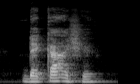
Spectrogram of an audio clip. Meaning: 1. the construction or maintenance of dykes 2. a collection of dykes, especially a network of dykes 3. a tract of land claimed or protected by dykes; a collection of polders
- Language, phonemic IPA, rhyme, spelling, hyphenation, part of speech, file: Dutch, /ˌdɛi̯ˈkaː.ʒə/, -aːʒə, dijkage, dij‧ka‧ge, noun, Nl-dijkage.ogg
